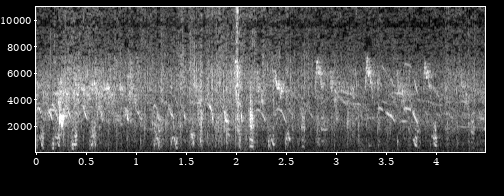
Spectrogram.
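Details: Pet chickens calling together, loud clipped cluck at the start followed by a busy stream of high curved peeps and short notes from many birds.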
